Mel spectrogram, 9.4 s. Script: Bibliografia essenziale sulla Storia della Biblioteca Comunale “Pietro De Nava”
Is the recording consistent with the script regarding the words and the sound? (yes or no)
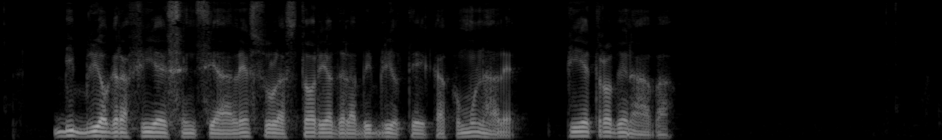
yes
